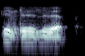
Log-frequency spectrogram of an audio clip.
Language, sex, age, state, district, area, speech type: Malayalam, male, 18-30, Kerala, Palakkad, urban, conversation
